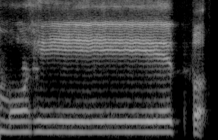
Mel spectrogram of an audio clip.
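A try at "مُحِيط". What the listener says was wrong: dia punya qalqalah tu tebal Muhita.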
